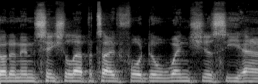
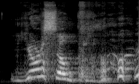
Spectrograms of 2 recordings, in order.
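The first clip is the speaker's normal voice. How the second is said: much higher, slow, laughing through the words; giggly girl voice; 8 semitones higher, much slower than usual. Retold or imitated. Reteller voicing Rula greeting Fifa, high and giggling. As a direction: let the giggle break the line. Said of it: "And she says".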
